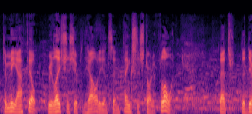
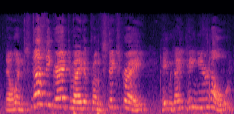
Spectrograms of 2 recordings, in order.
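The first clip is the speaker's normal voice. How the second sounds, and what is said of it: Thick put-on rural accent. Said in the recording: “laid on a thick accent ... taking a teeth out helps a lot, too ... he removed his false teeth for his performance”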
